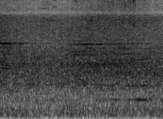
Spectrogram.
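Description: Steady road traffic noise: the continuous sound of passing vehicles on a street.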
